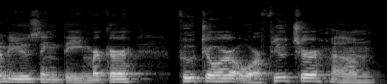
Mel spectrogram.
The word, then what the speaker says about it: Futur: Also, we're going to be using the Mercury Futur or Future. The F-U-T-R, the way it's spelled, roughly translates to future anyway, so it's just easier for me to call it future.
